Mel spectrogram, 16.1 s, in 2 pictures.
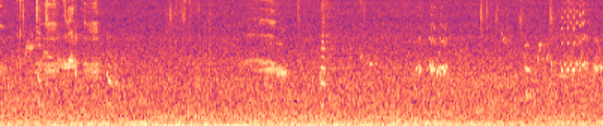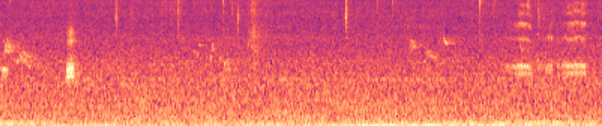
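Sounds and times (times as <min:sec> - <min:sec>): clicky bird chatter: 0:00.0 - 0:01.6, 0:02.2 - 0:08.3, 0:08.9 - 0:11.7, 0:12.5 - 0:16.0
bird calls and squawks: 0:00.0 - 0:01.8, 0:03.2 - 0:09.2, 0:14.7 - 0:16.0.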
